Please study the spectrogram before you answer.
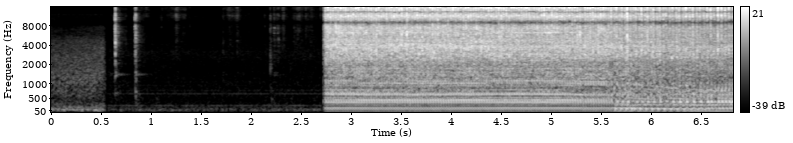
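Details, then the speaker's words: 50cc Chinese mini ATV revival fitted with a throttle cable from an old Yamaha three-wheeler, idle set high. It catches and runs with a fast buzzy beat that wavers as revs shift; it runs but not cleanly and leaks a lot of fuel. "alright so we got this thing running it doesn't run the greatest but we'll tackle that later"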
